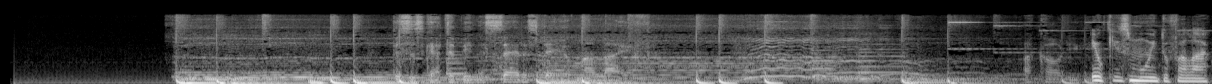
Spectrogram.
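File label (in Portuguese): Desculpa pelo bolo, feminino; Telemensagens; Desculpas; Telemensagens 2017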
